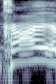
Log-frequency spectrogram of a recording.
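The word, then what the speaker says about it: καί: And Greek or Kai, nowadays pronounced K in modern Greek.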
